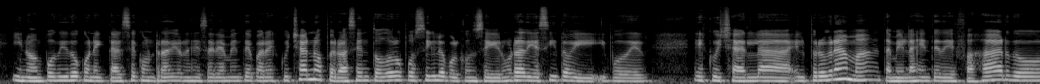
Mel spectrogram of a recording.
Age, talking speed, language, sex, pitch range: 30-49, 180 wpm, Spanish, female, 170-195 Hz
